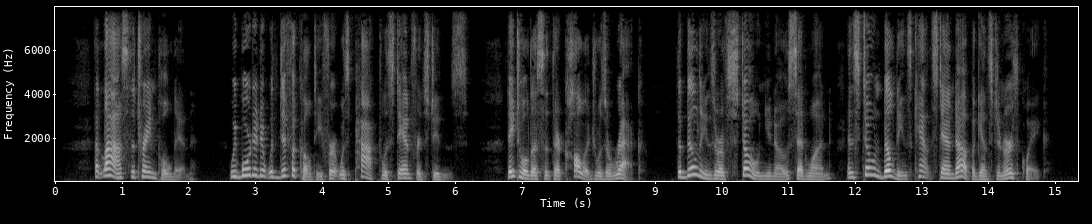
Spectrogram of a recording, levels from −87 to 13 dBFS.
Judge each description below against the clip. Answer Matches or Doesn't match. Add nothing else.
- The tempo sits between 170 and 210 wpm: Matches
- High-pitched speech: Doesn't match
